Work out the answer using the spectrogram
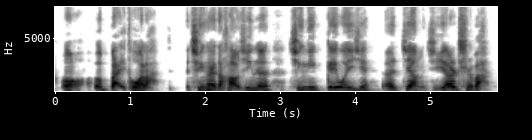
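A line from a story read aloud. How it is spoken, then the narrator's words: Loud. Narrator (Chinese): 他立刻大声说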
